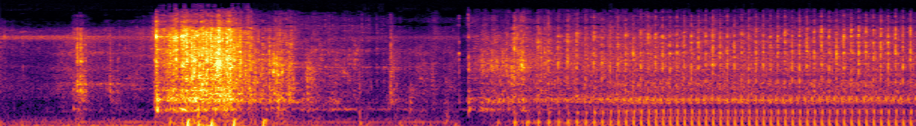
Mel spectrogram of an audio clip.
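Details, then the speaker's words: Small single-cylinder edger engine after carburetor adjustment-screw tweaks: pull-start catches, then an uneven popping idle at about three beats a second; runs rough, likely needs more mixture screw adjustment. "Doesn't sound like it's running the best, but I probably got to mess with some of those screws."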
